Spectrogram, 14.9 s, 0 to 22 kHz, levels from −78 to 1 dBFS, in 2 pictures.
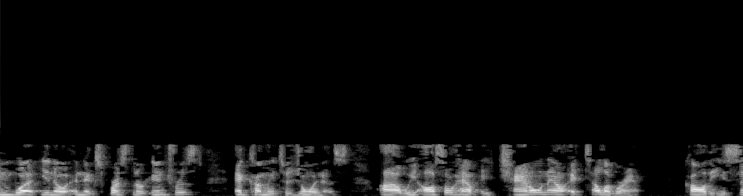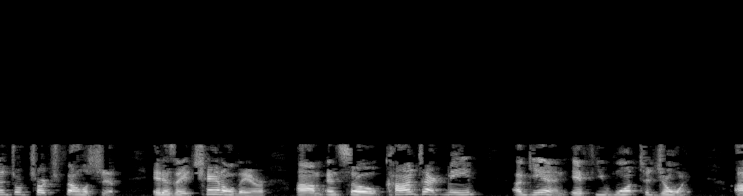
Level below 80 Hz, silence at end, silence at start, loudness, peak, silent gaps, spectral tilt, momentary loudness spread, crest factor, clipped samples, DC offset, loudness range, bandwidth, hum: -70 dBFS; 0 s; 0 s; -17 LUFS; -2 dBFS; none; -5.5 dB/octave; 14 LU; 16 dB; under 0.1%; under 0.1%; 3 LU; 6.2 kHz; none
